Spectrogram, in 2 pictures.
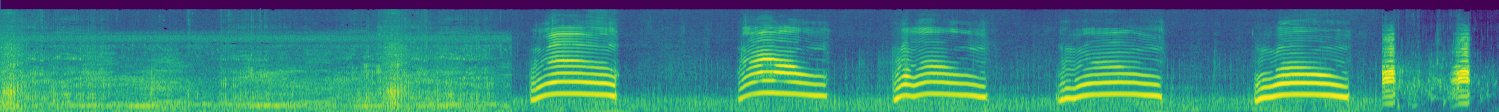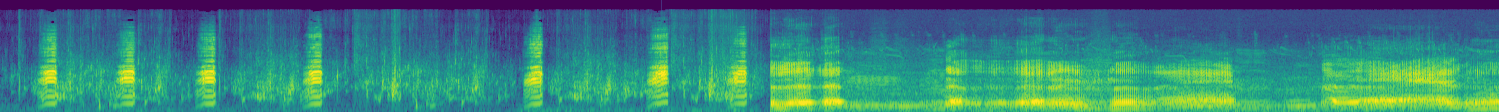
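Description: A run of animal calls. First come five separate drawn-out calls about a second each, rising then falling in pitch. Then there is a fast string of short quacks from white domestic ducks, and harsher, rougher animal calls near the end.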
